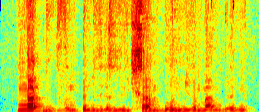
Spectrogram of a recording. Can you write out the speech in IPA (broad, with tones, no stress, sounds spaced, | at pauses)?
ŋ a˦˥ k̚ l ṳ˨˩ v ə̰˧˥ m ʔ ə˨˦ n ɣ ɨ̰˧˥ ə̯ ɣ ɨ˧˩ j x a˧ m ɓ o˨˦ ɲ ɨ˨˦ ə̯ m a˧ m ɗ ə˨˦ n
